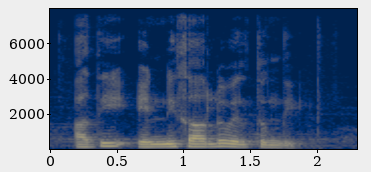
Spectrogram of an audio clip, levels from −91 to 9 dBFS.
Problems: continuous background conversations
